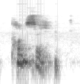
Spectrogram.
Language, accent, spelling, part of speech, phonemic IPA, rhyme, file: English, Southern England, poncy, adjective, /ˈpɒnsi/, -ɒnsi, LL-Q1860 (eng)-poncy.wav
- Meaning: Of, relating to, or characteristic of a ponce.: Intended to impress others, particularly in an excessively refined or ostentatious manner; affected, pretentious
